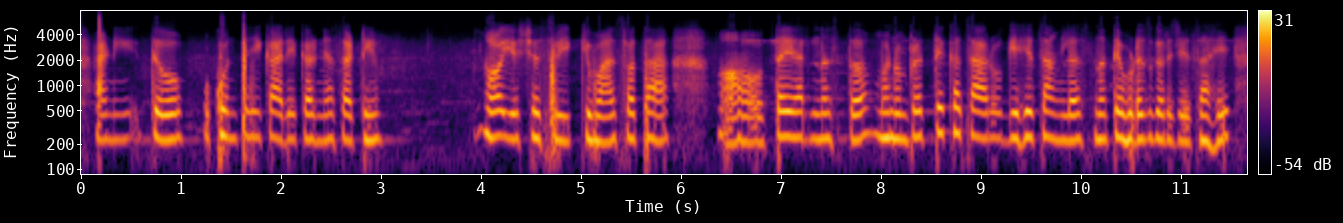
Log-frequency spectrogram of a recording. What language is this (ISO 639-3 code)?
mar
